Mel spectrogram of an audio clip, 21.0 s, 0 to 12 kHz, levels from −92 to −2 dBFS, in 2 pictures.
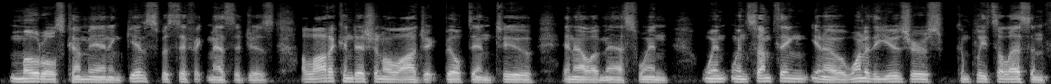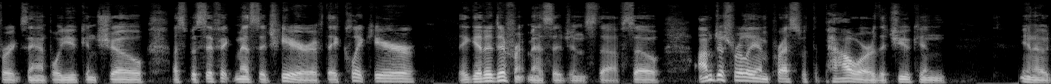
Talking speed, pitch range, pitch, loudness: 175 wpm, 90-110 Hz, 100 Hz, -26 LUFS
